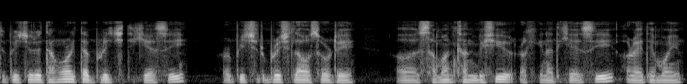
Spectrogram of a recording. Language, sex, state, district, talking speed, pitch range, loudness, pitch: Nagamese, male, Nagaland, Dimapur, 190 wpm, 100-110 Hz, -19 LUFS, 105 Hz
